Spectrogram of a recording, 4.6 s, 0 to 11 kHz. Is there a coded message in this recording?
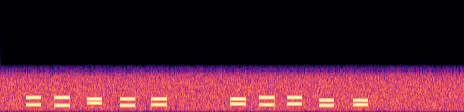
Yes: DTMF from 0.3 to 3.7 s, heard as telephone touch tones, dialled by hand, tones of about 150 ms, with phone line noise. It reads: 63025 86914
